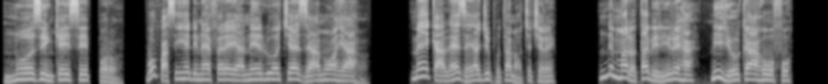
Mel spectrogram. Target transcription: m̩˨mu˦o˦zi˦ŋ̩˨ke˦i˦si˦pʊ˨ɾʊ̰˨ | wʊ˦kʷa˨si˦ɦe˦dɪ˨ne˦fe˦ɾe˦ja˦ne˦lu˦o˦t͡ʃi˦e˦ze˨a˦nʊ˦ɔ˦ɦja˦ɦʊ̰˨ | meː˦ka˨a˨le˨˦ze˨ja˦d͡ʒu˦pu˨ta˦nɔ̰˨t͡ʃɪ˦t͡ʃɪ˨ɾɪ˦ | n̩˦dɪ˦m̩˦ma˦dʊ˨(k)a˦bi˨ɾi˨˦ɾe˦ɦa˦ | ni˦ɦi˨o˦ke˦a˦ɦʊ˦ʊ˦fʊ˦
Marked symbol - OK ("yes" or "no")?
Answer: no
